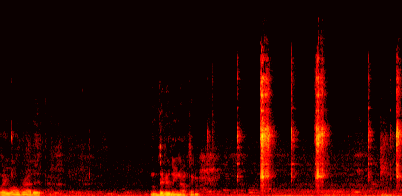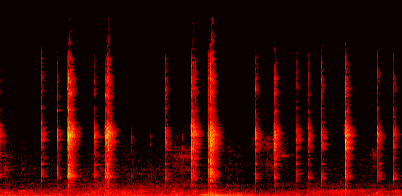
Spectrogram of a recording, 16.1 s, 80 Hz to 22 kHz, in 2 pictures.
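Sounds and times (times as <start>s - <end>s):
balisong handles clacking: 4.2s - 6.7s, 7.3s - 8.2s, 8.8s - 12.5s, 13.1s - 16.0s.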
